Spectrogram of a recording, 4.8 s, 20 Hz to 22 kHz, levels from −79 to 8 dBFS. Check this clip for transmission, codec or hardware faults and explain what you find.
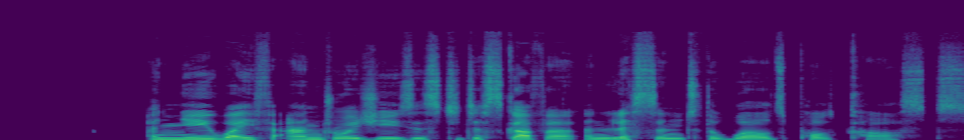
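I found no transmission, codec or hardware faults in this clip.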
